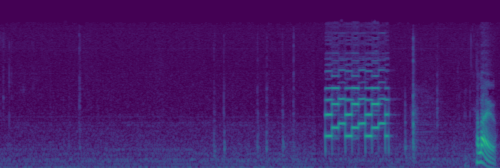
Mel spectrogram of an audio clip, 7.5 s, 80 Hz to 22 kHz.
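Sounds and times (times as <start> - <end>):
telephone ringing with a bright electronic trilling tone: 4.9 - 6.0
speech: 7.2 - 7.5.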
